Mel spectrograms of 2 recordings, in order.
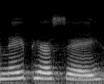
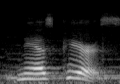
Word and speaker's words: Nez Perce: The French pronunciation of Nez Perce was later dropped by the English-speaking settlers who called them Nez Perce.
